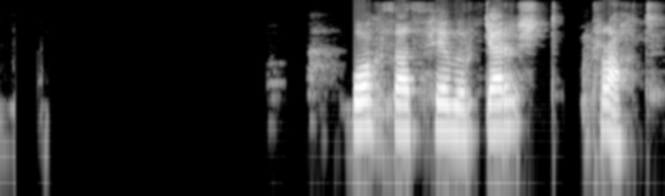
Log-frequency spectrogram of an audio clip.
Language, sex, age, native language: Icelandic, male, 8, Icelandic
